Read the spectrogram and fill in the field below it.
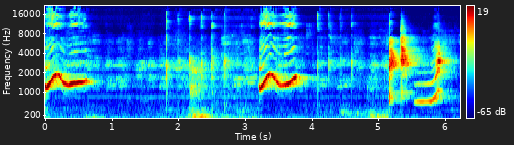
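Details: Indian ringneck parakeet whistling a clear rising-then-falling phrase twice, about three seconds apart, with soft clicks between and squawky notes at the end.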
